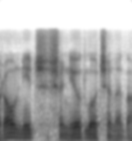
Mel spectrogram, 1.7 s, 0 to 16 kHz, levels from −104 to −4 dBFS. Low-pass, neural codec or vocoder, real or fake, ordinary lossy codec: 7.2 kHz; codec, 16 kHz, 0.7 kbps, FocalCodec; fake; none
